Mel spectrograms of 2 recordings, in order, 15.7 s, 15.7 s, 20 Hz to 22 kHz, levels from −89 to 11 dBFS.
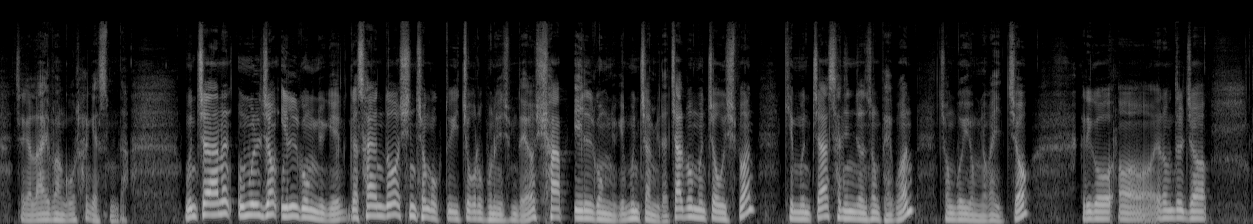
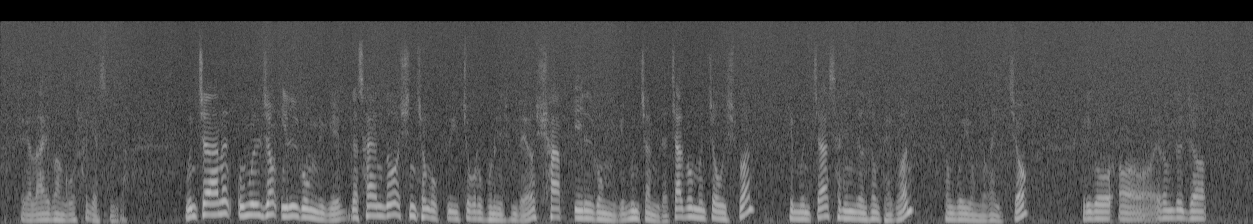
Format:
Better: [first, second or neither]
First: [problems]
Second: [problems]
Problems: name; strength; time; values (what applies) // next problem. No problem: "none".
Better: first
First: none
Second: hiss; loud; throughout; 8 dB below the speech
